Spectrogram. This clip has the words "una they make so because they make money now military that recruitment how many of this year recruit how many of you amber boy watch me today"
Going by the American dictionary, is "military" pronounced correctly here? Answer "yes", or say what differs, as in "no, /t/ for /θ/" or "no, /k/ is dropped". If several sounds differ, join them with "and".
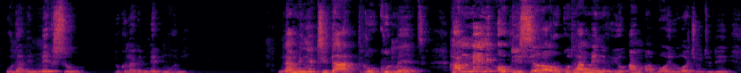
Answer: no, /n/ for /l/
